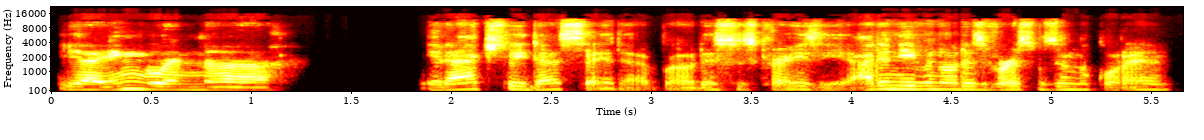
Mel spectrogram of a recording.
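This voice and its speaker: A man's voice: mid-range voice, steady tone, brisk, creaky, a bit bright, no echo. A man chatting casually during a debate, saying bro and crazy. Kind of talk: casual chat.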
